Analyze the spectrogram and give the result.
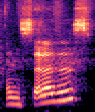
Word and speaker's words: Enceladus: that is Enceladus. Is that how you pronounce it? How do we... – Enceladus, but I... – Enceladus.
